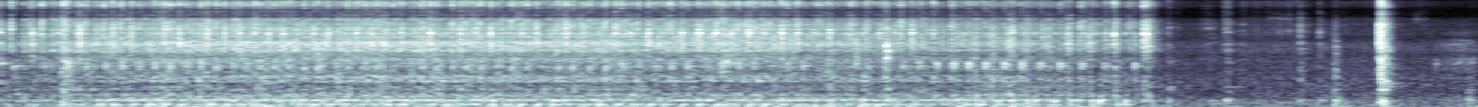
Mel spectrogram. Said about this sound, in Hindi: अब इसका जो बॉटम है ब्लाउज का हमारे, हम वहाँ सिलाई लगाएंगे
